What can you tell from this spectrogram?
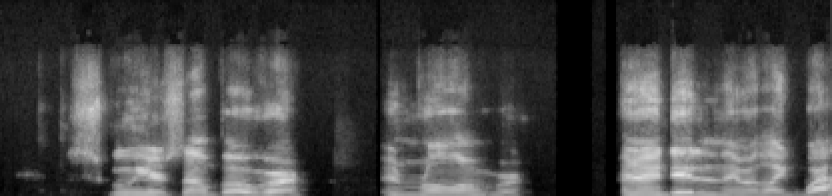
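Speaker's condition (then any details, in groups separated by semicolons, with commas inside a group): Toxic leukoencephalopathy, locked-in syndrome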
